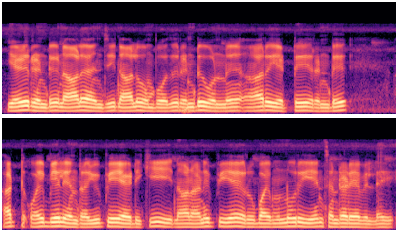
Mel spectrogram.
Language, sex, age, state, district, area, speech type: Tamil, male, 30-45, Tamil Nadu, Tiruchirappalli, rural, read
